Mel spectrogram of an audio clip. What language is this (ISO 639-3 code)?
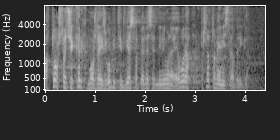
hrv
